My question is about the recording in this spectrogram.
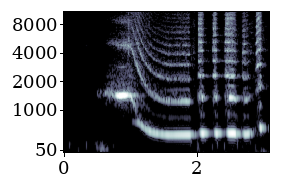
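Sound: slide whistle being played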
